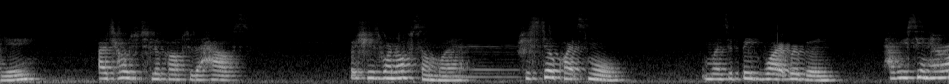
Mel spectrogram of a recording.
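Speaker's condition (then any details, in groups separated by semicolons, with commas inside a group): No condition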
